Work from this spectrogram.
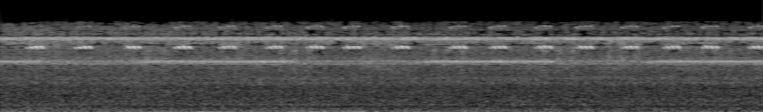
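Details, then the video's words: Steady cricket chirps, shrill and evenly spaced at roughly two per second, laid over a continuous high-pitched hum and a faint low rumble. "Sound of Cricket"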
